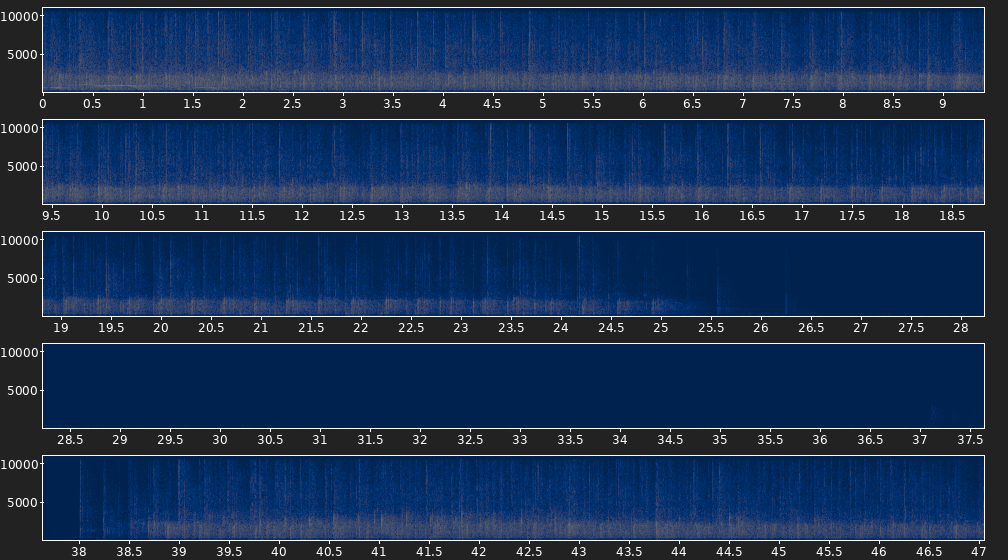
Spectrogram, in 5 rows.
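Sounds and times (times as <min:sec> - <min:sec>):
short cheers: 0:00.0 - 0:02.4
audience applause: 0:00.0 - 0:25.2, 0:38.0 - 0:47.0.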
